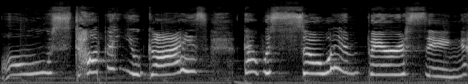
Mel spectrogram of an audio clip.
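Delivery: high, loud, drawn-out whine; squealed, mortified protest; embarrassed wail. Acted. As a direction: wail at friends to stop teasing. Teased girl wails at laughing friends.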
